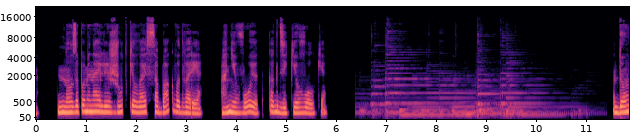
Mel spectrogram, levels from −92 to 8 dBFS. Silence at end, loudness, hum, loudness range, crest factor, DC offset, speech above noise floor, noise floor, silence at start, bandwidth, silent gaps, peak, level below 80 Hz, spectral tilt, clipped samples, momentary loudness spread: 0 s; -20 LUFS; none; 19 LU; 18 dB; under 0.1%; 42 dB; -61 dBFS; 0 s; 15.5 kHz; 0.08-0.43 s, 1.83-1.87 s, 3.35-3.70 s, 4.56-4.65 s, 5.84-6.38 s, 11.42-11.54 s; -4 dBFS; -64 dBFS; -6.5 dB/octave; under 0.1%; 22 LU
